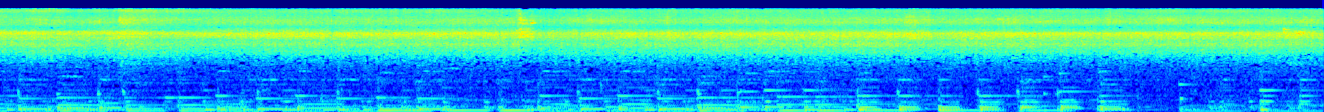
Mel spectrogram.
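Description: Chicken skewers and beef pieces sizzling on an electric grill plate, a steady high hiss, with background music underneath.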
